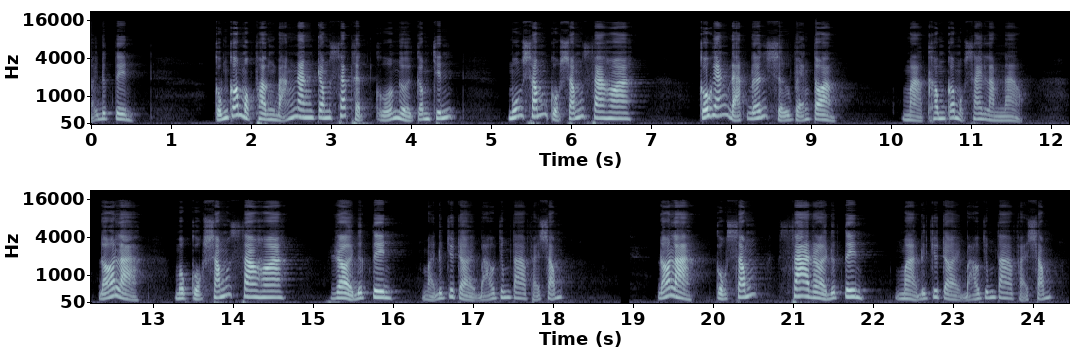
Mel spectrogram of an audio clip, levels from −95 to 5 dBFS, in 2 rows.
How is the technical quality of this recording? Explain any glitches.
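The recording's technical quality is held back by one fault that runs through the whole speech clip. Imaging from linear upsampling is present throughout. The rate was raised by joining samples with straight lines, and the band limit near 5.5 kHz fits an original rate of about 11 kHz. That weak filtering dulls the top end and leaves a mirrored copy between 5.5 kHz and 11 kHz, roughly 30 dB down, heard as a faint metallic shimmer on sibilants.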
